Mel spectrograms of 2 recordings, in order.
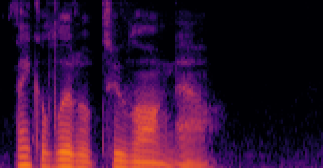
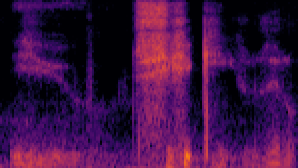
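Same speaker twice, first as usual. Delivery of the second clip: angry whisper; 5 semitones lower, 8 dB quieter than usual. Acted. Scolding in hushed tones.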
